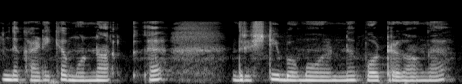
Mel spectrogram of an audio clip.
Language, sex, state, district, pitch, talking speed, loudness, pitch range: Tamil, female, Tamil Nadu, Kanyakumari, 195 Hz, 90 wpm, -15 LUFS, 185-215 Hz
